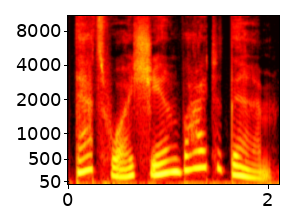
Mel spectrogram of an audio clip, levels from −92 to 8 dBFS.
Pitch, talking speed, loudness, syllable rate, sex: 220 Hz, 140 wpm, -15 LUFS, 3.6 syllables/s, female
